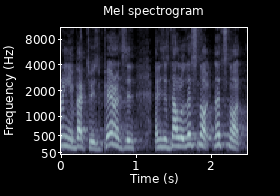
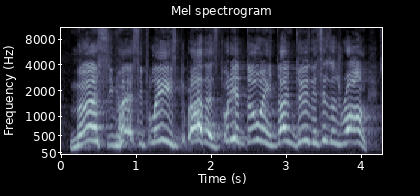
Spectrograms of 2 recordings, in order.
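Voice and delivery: put-on high, desperate, pleading outcry; 7 semitones higher, 3 dB louder than usual. Retelling how he cried out to his brothers: acting out crying out for mercy. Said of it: "So he's crying out".

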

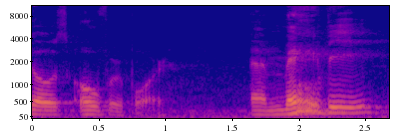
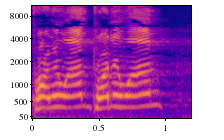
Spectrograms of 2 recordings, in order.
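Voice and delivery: put-on kid yell, much higher, louder; 15 dB louder than usual. Describing a kid's bad jokes at Ultimate games, retelling his yell. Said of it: "he's yelling this at the top of his lungs".

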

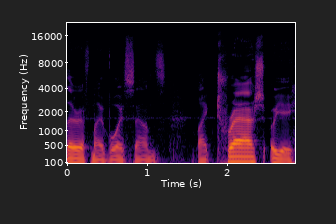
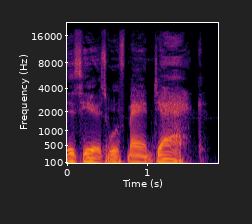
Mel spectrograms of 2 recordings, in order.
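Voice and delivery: loud, ultra-deep, silky smooth voice; 2 semitones lower, 6 dB louder than usual. Greeting listeners after mention of a deep voice: Wolfman Jack voice. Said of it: "Getting some, uh, Wolfman Jack".

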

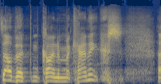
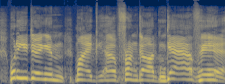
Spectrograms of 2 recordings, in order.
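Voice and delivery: put-on belligerent, aggressive, scolding old man voice; 4 semitones higher than usual. Questioning a man about his job, gone a bit aggressive. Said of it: "I've gone a bit aggressive with like an old".

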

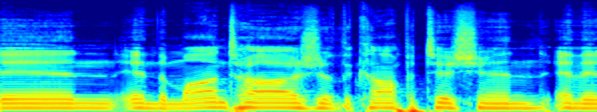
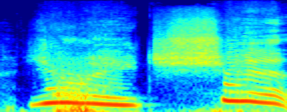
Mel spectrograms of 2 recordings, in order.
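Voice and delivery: very high-pitched, loud holler; 13 semitones higher, 8 dB louder than usual. Retelling an arm wrestling match where one guy yells: imitating someone yelling. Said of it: "he just yells out".

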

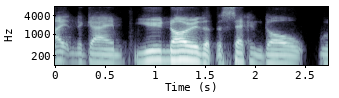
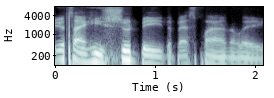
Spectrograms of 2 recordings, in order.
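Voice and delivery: ordinary talk, nothing marked

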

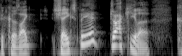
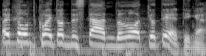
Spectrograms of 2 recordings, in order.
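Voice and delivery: put-on Italian accent; 8 semitones higher than usual. In a scene, answering the other character's question as Mina Harker, Italian accent. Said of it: "in that Italian accent of yours".

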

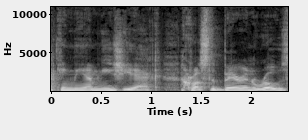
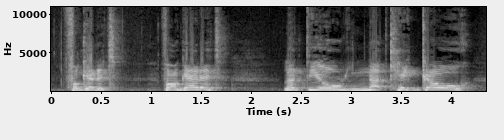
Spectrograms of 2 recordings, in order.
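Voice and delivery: full-throated, loud yell, pitched high; 6 semitones higher than usual. An orderly from Eldritch Asylum calls out to the others in a storm; yelled. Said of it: "yelled the orderly from Eldritch Asylum".

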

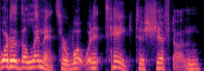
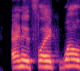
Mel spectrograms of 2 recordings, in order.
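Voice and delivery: ordinary delivery

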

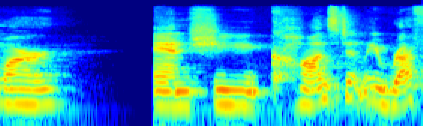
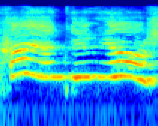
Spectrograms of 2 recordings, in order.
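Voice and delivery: put-on unhinged voice, pitched higher. Retelling a weird plug at a rally: imitating Danielle Stella sounding nuts. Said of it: "She sounded completely fucking nuts".

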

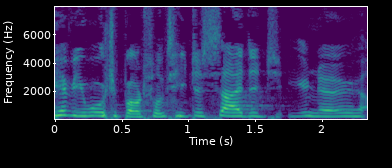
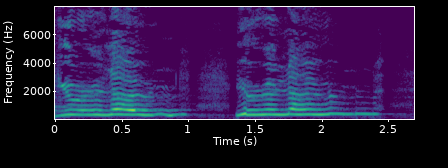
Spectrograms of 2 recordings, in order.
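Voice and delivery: very loud, insistent, pitched-up delivery; 8 semitones higher than usual. Speaker acts out what the devil tells them on the phone, very loud. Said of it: "he says to me very loudly".

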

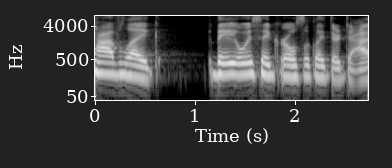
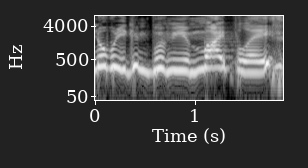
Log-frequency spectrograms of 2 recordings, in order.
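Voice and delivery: mocking, high, slow voice of a fifteen-year-old boy; 6 semitones higher, 4 dB louder than usual. Mocking the other speaker's line as a fifteen-year-old boy: mocking fifteen-year-old boy voice. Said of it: "That's such a fifteen-year-old boy".

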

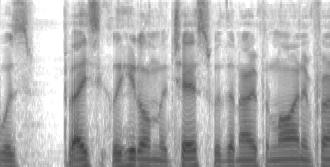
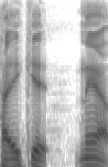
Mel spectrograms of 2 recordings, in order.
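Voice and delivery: put-on urgent, screaming voice. Retelling what was shouted at a televised game: imitating screaming at the TV. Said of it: "I was screaming at the T V".

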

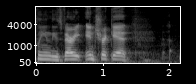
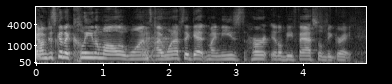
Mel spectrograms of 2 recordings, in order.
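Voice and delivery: ordinary talk, nothing marked

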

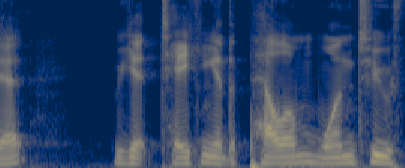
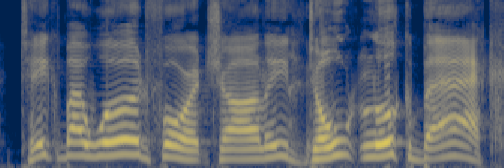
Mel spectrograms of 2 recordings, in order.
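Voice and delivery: put-on broad New England accent, thick, loud and pitched high; 10 semitones higher, 13 dB louder than usual. Quoting a guy from a Jaws scene, thick nor'easter accent. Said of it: "in this thick nor'easter accent's like".

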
